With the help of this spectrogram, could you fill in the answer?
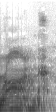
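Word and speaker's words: Ran: Akira Kurosawa's 1985 film, Ron. – That's the correct pronunciation. – Yeah, like Ron Burgundy.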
